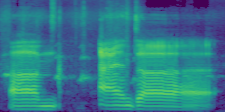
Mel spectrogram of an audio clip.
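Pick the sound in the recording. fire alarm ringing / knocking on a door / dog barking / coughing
dog barking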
